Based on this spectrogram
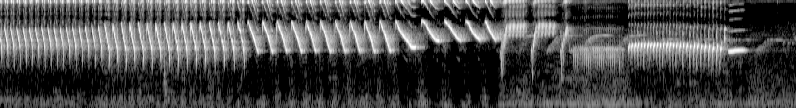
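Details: Canary song used as a master tutor to prompt canaries that seldom sing: a long fast trill of rising sweeps that slows into separate swooping notes, then a steady buzzy roll and a brief whistle.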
